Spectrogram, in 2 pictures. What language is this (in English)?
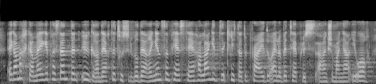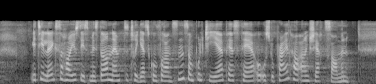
Norwegian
